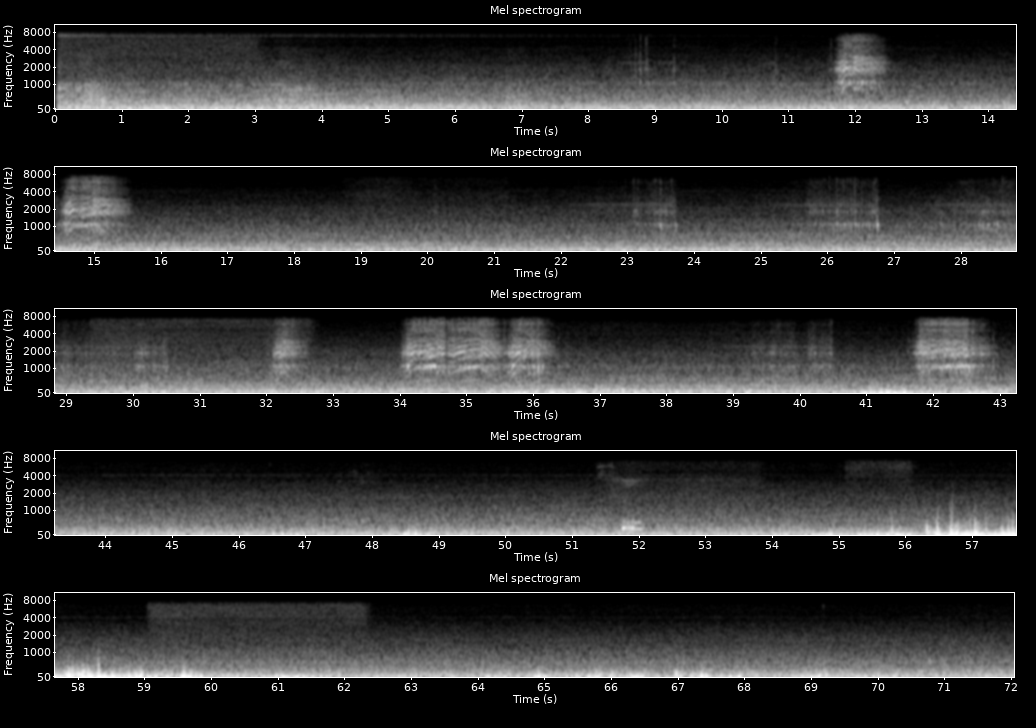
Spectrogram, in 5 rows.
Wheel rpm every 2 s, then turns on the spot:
0, 0, 0, 0, 0, 0, 10, 30, 0, 0, 0, 20, 0, 10, 20, 10, 10, 90, 10, 0, 10, 40, 0, 0, 0, 0, 0, 0, 0, 0, 0, 0, 0, 0, 0, 0.
26-32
